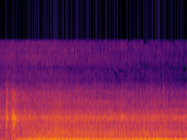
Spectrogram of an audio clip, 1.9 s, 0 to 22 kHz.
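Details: Bajaj Pulsar RS200, one year old with 24,366 km: catches quickly and settles into a smooth, even, steady idle with no knocks or misses; healthy start.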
